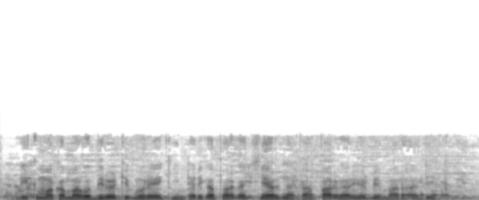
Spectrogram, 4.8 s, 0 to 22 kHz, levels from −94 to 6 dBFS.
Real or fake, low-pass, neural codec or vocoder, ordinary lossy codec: fake; 7.2 kHz; codec, 16 kHz, 16 kbps, FreqCodec, smaller model; MP3, 48 kbps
